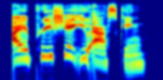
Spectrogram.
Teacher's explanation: The key is the intonation, rising on appreciate to show openness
